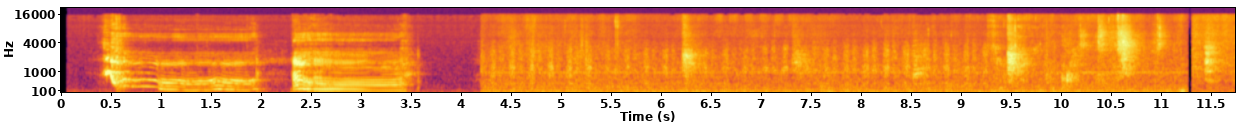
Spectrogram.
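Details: Brownie, a Bernese Mountain Dog who loves hugging people, being hugged: two drawn-out, wavering, groaning whines with a warbling, moaning quality, each over a second long, then a quiet stretch of low indoor hum and faint rustling.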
